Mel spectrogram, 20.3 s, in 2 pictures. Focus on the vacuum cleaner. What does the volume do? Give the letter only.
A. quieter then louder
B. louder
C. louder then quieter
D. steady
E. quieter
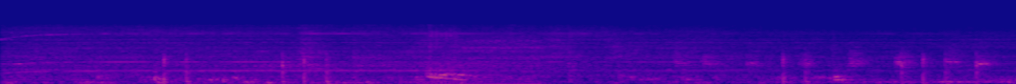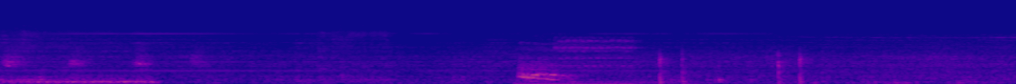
E.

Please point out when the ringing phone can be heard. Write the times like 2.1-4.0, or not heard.
4.2-5.5, 15.3-16.5.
